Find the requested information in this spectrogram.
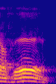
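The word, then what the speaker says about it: Yahweh: pronunciar né a que hoje nós falamos e aveh chamamos de várias várias formatações Jeová que não é uma fala muito adequada então acontece que o nome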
